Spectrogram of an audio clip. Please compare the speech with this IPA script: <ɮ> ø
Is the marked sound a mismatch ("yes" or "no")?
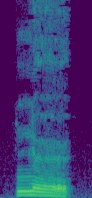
yes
